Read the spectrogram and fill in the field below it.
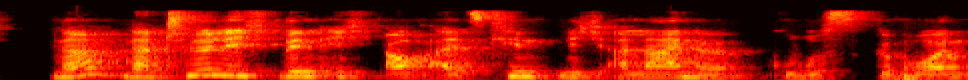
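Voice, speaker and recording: A woman is speaking. Her pace is moderate. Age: 40s. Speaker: weight loss coach. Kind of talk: casual interview. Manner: hesitant with many fillers.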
